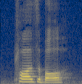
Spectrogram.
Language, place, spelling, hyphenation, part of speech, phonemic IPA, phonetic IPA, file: English, California, plausible, plau‧si‧ble, adjective, /ˈplɑ.zɪ.bəl/, [ˈplɑ.zɪ.bl̩], En-us-plausible.ogg
- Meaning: 1. Seemingly or apparently valid, likely, or acceptable; conceivably true or likely 2. Obtaining approbation; specifically pleasing; apparently right; specious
